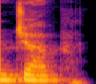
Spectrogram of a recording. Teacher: наше J в транскрипції передається двома приголосними д з Дж і о читається не то О не то а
